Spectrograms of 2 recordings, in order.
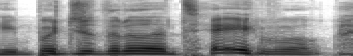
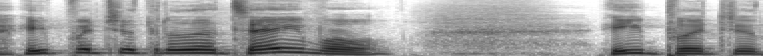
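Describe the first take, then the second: First: Said in the usual way. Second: Laughing through the line, higher; real laughter while repeating. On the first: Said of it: "I'll never forget that". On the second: Real, not acted.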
